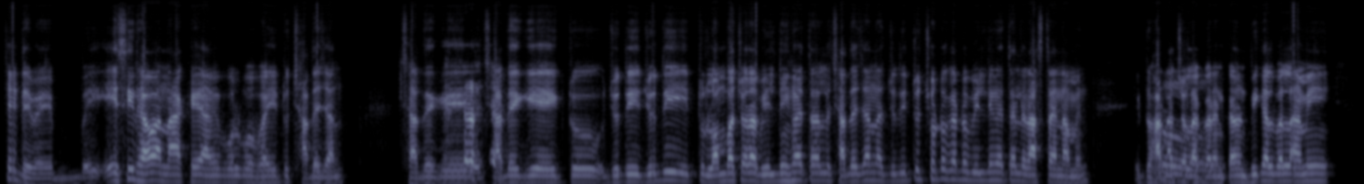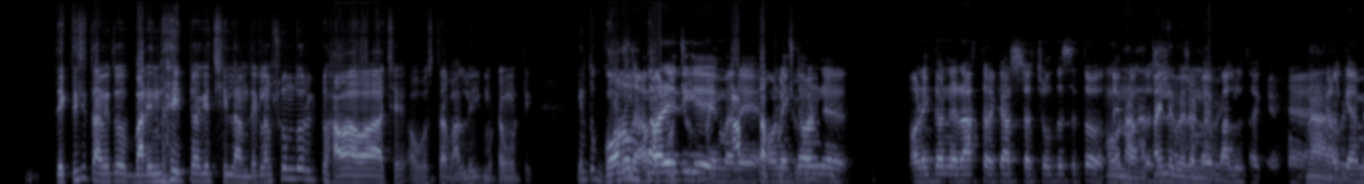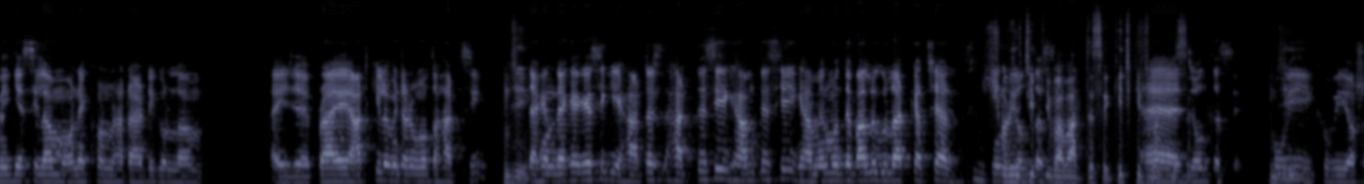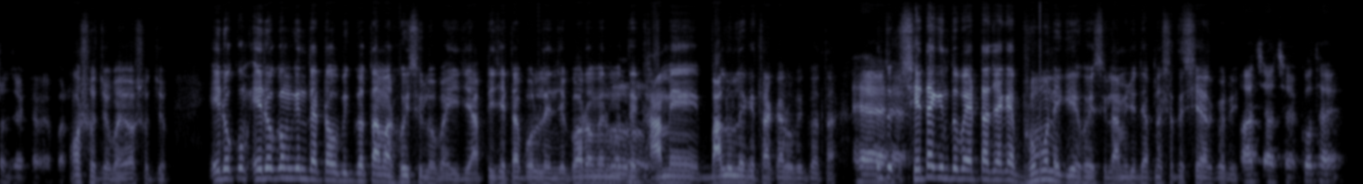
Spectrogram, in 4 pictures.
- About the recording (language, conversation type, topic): Bengali, unstructured, তোমার পরিবারের সবচেয়ে প্রিয় স্মৃতি কোনটি?
- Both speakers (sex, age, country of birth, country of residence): male, 25-29, Bangladesh, Bangladesh; male, 25-29, Bangladesh, Bangladesh
- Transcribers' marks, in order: chuckle; laughing while speaking: "বারিন্দায় একটু আগে ছিলাম"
